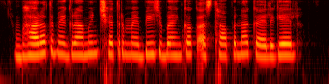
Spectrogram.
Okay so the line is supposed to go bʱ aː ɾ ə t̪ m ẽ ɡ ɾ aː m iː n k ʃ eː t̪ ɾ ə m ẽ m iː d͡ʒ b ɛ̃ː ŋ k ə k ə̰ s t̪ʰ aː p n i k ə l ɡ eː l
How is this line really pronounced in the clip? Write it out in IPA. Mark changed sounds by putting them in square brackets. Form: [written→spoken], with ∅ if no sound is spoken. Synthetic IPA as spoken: bʱ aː ɾ ə t̪ m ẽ ɡ ɾ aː m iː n k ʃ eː t̪ ɾ ə m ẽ [m→b] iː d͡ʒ b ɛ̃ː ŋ k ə k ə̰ s t̪ʰ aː p n [i→a] k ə l ɡ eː l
